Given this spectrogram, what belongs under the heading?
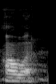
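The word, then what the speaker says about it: hour: अगर हम बात करते हैं इस वर्ड की एन आवर। यहां पर भी साइलेंट होता है।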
